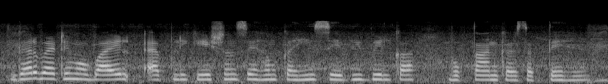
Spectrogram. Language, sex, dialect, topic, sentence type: Hindi, female, Hindustani Malvi Khadi Boli, banking, statement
